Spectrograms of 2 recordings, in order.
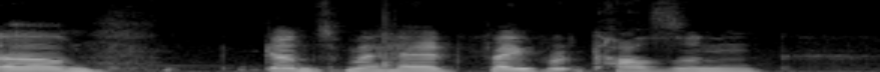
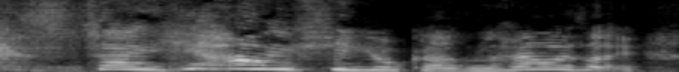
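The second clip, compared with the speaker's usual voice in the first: imitating a high, louder questioner; mock incredulous, pitched well up; coworker's nosy question; 8 semitones higher, 6 dB louder than usual.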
